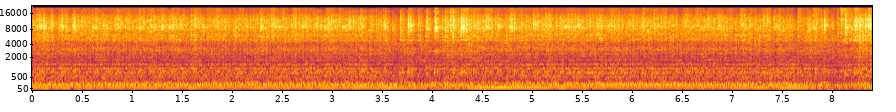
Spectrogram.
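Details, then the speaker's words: Boosted petrol engine being tuned after an incorrect O2 sensor setting caused poor running: closed-loop fuel control hunts at idle after startup, a slight rise and fall in the hum; owner plans to slow the idle correction. "all right closed loop at idle is a little bit you can hear it it goes 20 like 11 2011 so I got to slow it down around idle"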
